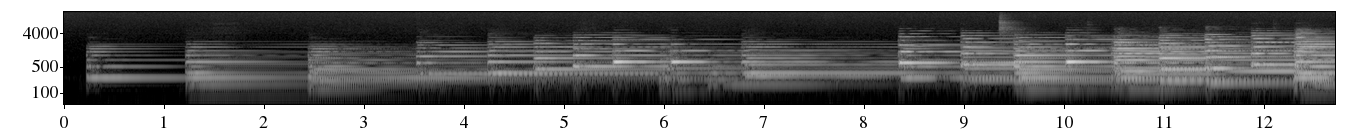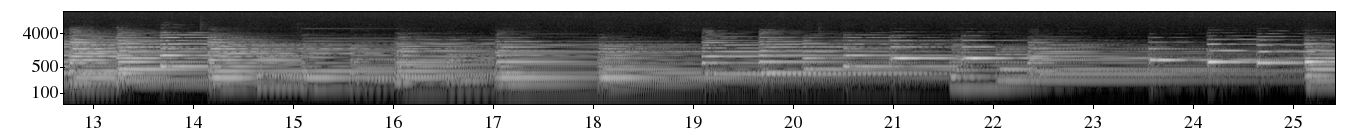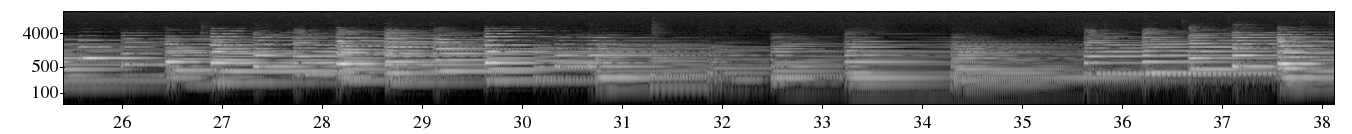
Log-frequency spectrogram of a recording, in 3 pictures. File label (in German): Bechstein, klavier; 124 bechstein elegance silent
